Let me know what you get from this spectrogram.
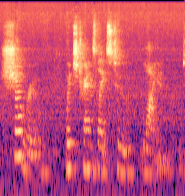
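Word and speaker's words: Sheru: And Saru later learned that he had been mispronouncing his own name for all those years. His real name was actually Sharu, which translates to lion, which is where the title comes.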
